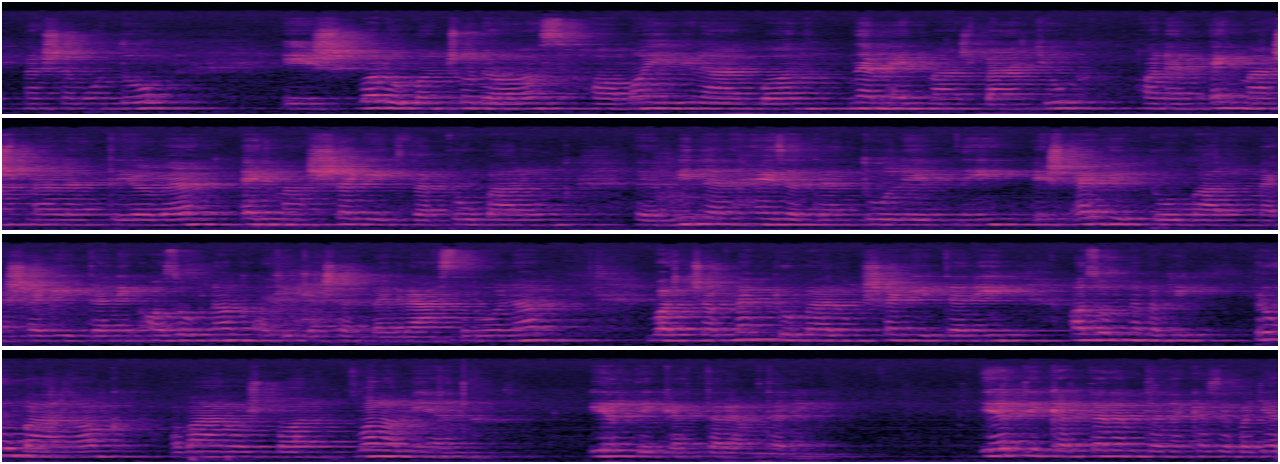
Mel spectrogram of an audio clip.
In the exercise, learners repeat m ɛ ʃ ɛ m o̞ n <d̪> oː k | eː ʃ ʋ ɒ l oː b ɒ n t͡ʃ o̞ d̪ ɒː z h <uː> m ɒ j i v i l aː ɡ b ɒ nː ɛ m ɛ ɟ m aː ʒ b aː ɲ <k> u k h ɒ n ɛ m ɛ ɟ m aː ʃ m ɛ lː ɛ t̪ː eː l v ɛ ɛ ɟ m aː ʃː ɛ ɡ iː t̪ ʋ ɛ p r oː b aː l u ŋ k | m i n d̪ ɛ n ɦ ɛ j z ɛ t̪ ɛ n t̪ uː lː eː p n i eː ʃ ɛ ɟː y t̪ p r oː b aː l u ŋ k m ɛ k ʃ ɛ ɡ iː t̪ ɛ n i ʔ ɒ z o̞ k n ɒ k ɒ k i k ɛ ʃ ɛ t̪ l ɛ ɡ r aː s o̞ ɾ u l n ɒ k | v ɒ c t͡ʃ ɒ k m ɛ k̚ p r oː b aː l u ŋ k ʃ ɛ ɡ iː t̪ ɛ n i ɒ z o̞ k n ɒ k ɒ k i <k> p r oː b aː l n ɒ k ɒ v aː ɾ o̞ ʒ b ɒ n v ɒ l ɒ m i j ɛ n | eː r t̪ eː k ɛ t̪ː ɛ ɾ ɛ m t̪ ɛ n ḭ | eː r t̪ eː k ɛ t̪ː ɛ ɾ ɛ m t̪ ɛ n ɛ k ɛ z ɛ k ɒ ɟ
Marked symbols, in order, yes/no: yes, no, no, yes

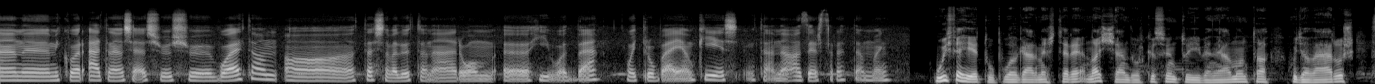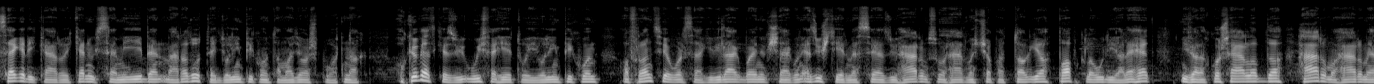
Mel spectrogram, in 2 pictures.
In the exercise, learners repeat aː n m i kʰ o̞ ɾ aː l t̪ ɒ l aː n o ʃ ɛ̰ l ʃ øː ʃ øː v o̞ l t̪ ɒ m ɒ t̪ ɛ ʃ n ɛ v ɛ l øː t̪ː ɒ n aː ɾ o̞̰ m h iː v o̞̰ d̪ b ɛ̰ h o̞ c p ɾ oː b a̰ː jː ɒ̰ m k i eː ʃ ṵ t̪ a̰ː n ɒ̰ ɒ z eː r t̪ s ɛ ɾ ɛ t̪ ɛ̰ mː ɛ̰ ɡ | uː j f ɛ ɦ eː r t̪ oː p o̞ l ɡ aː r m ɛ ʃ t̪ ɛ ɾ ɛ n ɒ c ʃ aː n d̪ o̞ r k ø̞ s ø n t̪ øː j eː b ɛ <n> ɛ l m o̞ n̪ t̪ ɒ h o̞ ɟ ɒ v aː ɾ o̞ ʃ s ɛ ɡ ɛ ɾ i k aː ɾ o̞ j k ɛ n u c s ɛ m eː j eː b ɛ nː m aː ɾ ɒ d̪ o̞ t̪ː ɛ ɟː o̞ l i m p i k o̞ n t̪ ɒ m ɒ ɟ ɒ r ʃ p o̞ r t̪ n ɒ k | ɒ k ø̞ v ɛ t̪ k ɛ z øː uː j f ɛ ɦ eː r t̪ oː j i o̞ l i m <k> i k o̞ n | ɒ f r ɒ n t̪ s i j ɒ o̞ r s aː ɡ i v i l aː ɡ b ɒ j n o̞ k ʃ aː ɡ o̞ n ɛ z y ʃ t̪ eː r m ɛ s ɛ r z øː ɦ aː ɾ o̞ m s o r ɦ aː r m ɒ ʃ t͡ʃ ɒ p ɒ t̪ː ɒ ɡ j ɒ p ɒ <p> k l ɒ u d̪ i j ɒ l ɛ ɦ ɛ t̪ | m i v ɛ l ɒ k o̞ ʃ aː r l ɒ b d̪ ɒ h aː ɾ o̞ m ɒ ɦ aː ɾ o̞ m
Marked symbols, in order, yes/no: yes, no, yes

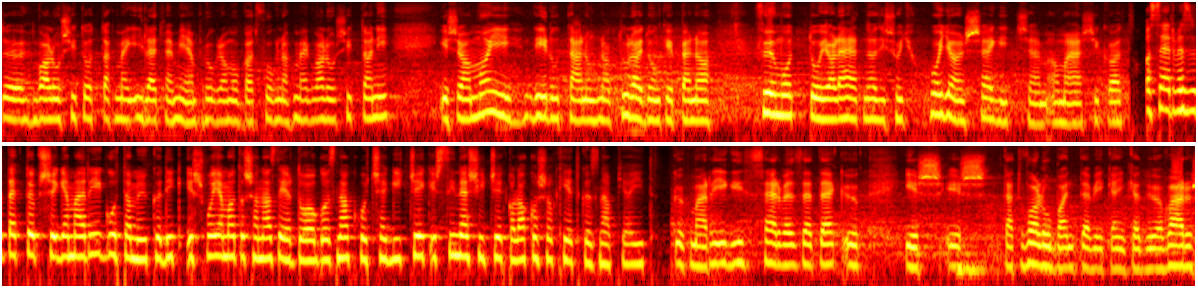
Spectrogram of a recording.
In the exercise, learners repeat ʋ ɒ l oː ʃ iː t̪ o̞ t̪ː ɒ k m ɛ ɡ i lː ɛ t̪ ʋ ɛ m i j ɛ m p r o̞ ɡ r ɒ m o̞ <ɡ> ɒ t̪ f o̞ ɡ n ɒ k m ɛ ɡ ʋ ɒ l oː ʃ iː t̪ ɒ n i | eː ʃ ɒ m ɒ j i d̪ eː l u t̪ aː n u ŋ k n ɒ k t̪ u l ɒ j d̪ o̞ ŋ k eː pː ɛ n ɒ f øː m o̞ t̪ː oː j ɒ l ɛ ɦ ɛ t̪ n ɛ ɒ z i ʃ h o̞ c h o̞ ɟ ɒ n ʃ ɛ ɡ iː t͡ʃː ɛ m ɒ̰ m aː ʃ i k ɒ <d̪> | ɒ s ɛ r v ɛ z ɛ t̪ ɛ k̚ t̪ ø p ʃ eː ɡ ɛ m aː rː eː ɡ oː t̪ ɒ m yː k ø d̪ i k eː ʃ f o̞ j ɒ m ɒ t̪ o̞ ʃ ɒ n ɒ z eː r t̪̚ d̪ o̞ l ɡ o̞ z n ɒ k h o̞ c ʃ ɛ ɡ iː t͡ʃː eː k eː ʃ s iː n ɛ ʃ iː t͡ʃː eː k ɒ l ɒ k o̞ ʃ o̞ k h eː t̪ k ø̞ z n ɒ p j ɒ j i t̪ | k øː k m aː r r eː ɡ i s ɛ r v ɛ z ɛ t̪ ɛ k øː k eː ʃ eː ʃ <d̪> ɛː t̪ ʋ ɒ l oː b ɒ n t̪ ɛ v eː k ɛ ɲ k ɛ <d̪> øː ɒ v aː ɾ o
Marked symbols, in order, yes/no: no, no, no, yes

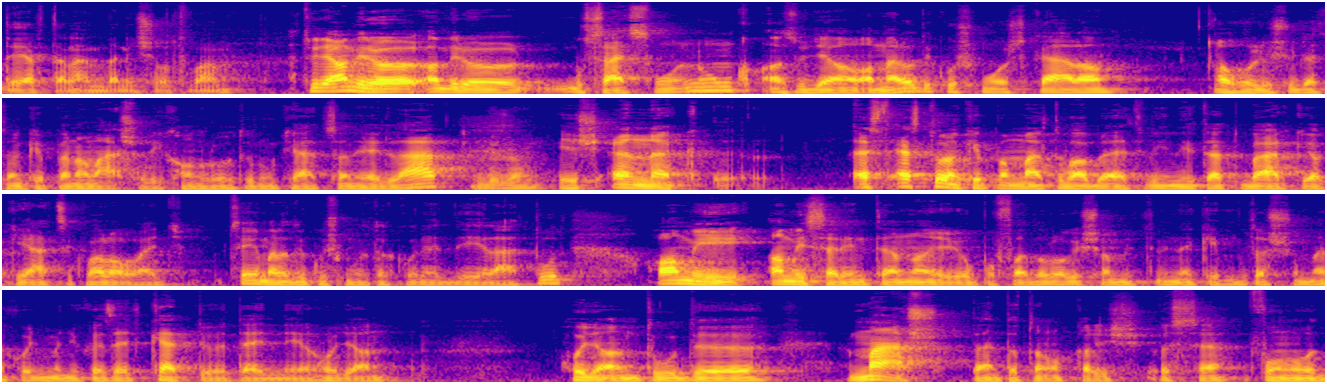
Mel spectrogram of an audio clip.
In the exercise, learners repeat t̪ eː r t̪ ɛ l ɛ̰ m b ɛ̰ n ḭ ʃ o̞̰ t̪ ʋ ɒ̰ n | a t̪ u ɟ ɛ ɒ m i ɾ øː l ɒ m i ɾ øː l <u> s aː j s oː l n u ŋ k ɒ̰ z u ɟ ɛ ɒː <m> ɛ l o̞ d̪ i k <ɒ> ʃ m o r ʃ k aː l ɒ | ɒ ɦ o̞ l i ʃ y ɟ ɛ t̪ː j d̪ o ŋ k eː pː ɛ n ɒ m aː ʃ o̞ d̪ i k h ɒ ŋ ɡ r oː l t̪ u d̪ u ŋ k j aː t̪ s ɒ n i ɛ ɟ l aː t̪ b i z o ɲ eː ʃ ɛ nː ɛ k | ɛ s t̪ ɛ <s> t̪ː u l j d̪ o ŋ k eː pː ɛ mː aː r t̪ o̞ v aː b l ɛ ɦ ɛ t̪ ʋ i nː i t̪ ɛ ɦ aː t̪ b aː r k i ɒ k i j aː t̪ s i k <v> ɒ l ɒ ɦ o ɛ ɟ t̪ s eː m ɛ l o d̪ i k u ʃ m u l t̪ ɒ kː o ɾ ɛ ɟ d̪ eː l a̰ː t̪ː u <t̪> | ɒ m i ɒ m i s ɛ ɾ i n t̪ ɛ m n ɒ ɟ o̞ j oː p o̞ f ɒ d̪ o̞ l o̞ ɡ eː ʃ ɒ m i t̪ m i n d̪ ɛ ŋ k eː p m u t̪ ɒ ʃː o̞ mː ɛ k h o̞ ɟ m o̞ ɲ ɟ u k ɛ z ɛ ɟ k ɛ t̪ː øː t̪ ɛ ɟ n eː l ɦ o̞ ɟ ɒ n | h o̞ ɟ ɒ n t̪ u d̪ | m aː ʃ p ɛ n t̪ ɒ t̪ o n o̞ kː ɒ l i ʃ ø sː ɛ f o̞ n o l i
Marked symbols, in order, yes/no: yes, yes, no, yes, no, no

